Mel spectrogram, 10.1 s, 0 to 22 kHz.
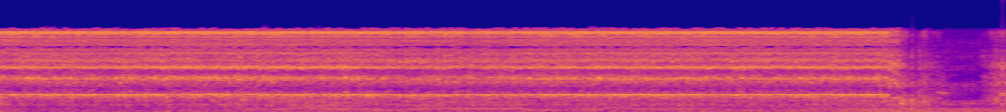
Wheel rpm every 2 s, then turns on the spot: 160, 160, 160, 160, 80.
none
